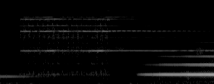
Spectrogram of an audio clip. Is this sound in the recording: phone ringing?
yes

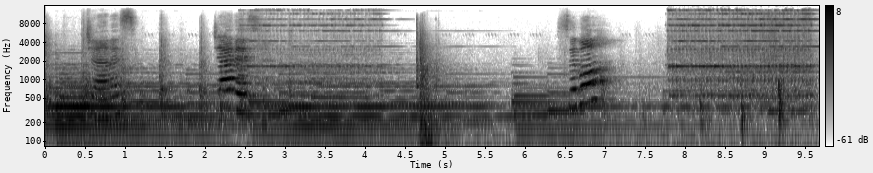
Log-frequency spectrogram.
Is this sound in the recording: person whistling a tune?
no

